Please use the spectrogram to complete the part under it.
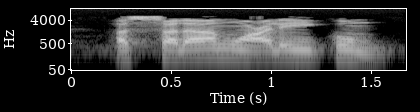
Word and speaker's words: السلام علیکم: تو سلام کس طرح کیا جائے، اس کا صحیح تلفظ یہ ہے، ہو سکے تو آپ دہرا لیں، السلام علیکم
